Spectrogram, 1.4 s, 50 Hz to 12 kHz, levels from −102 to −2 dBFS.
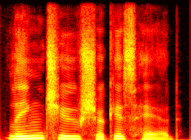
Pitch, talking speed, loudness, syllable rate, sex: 195 Hz, 210 wpm, -16 LUFS, 3.9 syllables/s, female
